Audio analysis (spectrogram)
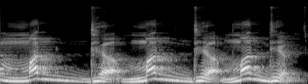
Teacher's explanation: ध के पहले क्या आ जाएगा द अपने आप द का उच्चारण हम करेंगे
